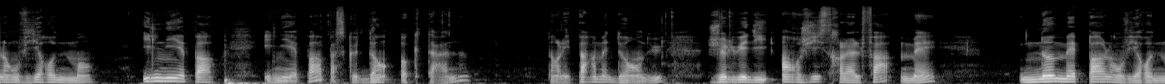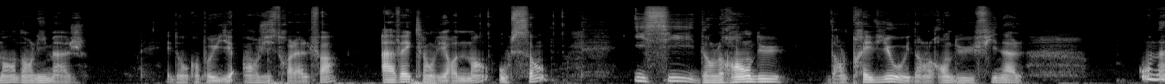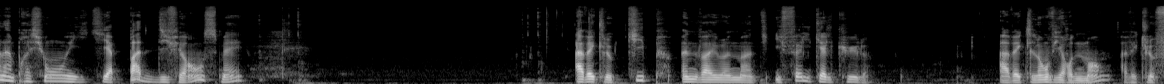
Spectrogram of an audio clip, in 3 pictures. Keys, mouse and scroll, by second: 3.2 click, 4.3 click, 6.5 click, 7.1 click, 14.7 click, 16.3 click, 17.1 click, 26.1 click, 28.5 click, 29.1 click.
